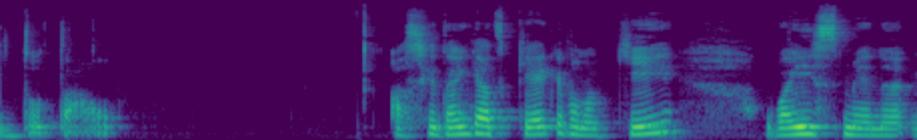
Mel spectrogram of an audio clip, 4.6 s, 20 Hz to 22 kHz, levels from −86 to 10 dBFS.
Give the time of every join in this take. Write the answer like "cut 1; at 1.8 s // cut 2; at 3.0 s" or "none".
none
